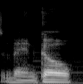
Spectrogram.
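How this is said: The name is said the American way. It is how Americans usually say the name. "the American way to say it"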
